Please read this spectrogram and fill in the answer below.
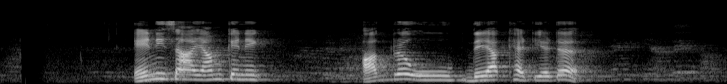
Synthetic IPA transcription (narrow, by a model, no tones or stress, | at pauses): enisaːjamkenek̚ | aɡɾəuːd̪ejakhæʈijəʈə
